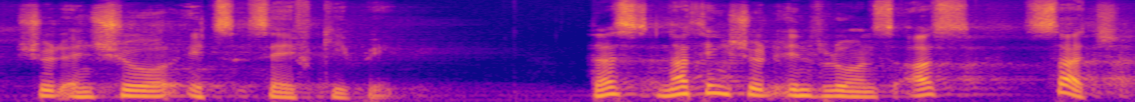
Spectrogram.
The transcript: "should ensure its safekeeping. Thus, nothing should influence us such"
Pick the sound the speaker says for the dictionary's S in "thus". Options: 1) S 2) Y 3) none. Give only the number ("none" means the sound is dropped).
1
